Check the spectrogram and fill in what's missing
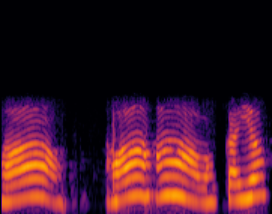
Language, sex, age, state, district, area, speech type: Maithili, female, 45-60, Bihar, Supaul, rural, conversation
